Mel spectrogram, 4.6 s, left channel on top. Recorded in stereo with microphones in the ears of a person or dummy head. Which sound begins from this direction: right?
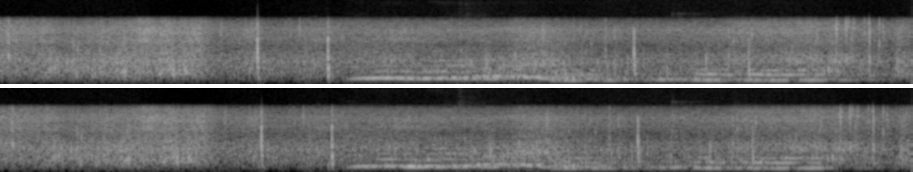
A woman speaking, at 1.7 s.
